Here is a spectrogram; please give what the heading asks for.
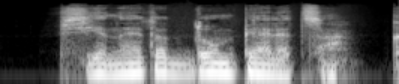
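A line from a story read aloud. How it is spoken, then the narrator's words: Quiet, from mouth corner. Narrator (Russian): краем рта негромко сказал пригоршня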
